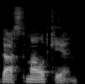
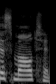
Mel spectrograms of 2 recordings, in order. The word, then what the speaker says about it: Dastmalchian: by the great David Dastmalchian. Dastmalchian? I could be wrong. I think it's Dastmalchian, because I have said it wrong and been corrected.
